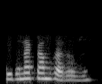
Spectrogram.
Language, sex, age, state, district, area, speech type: Hindi, female, 60+, Uttar Pradesh, Pratapgarh, rural, conversation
